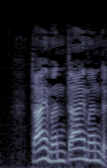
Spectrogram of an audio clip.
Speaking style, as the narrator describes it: it cried

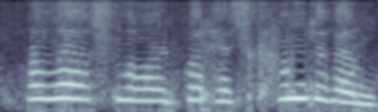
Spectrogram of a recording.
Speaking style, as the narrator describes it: cried peering anxiously

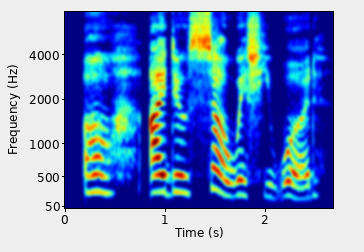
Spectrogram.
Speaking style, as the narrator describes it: giving a long sigh, she added

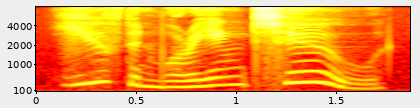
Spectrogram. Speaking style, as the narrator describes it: exclaimed Margaret, getting more and more excited

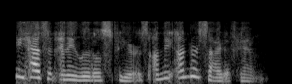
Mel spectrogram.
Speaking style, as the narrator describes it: he exclaimed

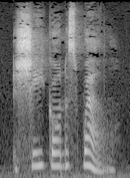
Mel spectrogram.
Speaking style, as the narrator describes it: murmured the other

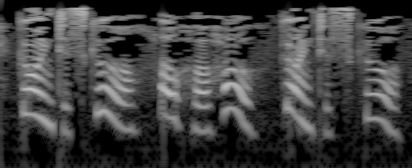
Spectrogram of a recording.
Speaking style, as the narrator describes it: exclaimed Happy Jack

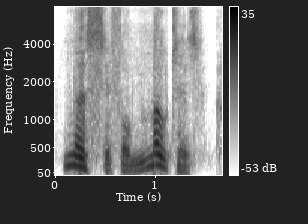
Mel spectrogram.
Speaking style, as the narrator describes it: cried the horrified man

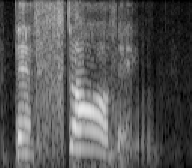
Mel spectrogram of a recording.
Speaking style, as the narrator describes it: she shouted

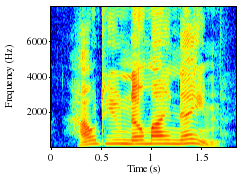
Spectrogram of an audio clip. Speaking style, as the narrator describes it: he gasped

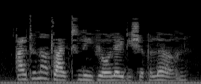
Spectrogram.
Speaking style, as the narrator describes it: said

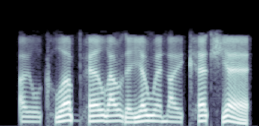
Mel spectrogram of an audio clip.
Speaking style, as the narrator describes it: shouted

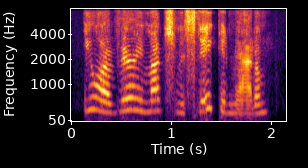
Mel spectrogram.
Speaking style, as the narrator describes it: said Frank quietly

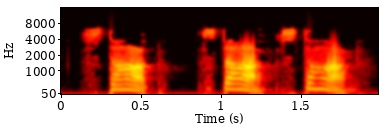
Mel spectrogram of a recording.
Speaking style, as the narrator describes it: he cried

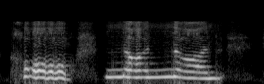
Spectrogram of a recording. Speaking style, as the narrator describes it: he exclaimed

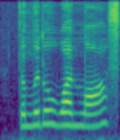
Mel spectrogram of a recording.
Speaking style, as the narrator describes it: he exclaimed

